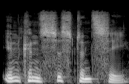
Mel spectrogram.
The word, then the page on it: inconsistency: British English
